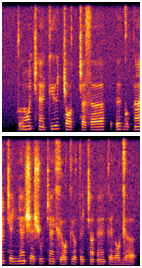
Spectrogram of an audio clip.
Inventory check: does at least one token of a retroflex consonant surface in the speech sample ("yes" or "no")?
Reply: no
